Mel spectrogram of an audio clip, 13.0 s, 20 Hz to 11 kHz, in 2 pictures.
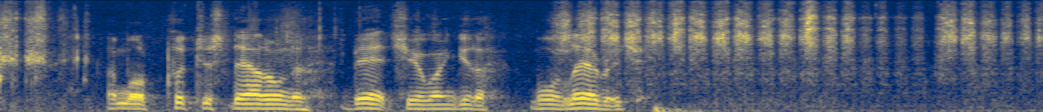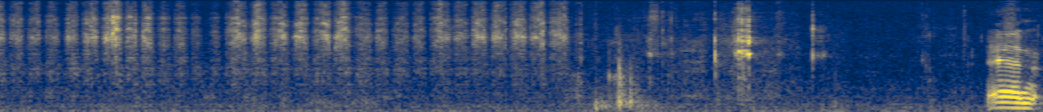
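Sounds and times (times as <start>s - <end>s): stone scratching on steel blade: 3.4s - 10.2s.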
